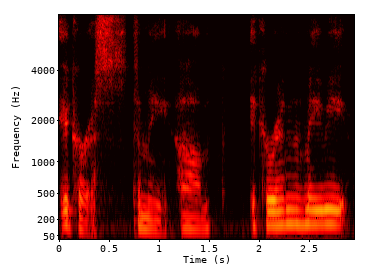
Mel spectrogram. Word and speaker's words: Icarus: Oh it is Icarus.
